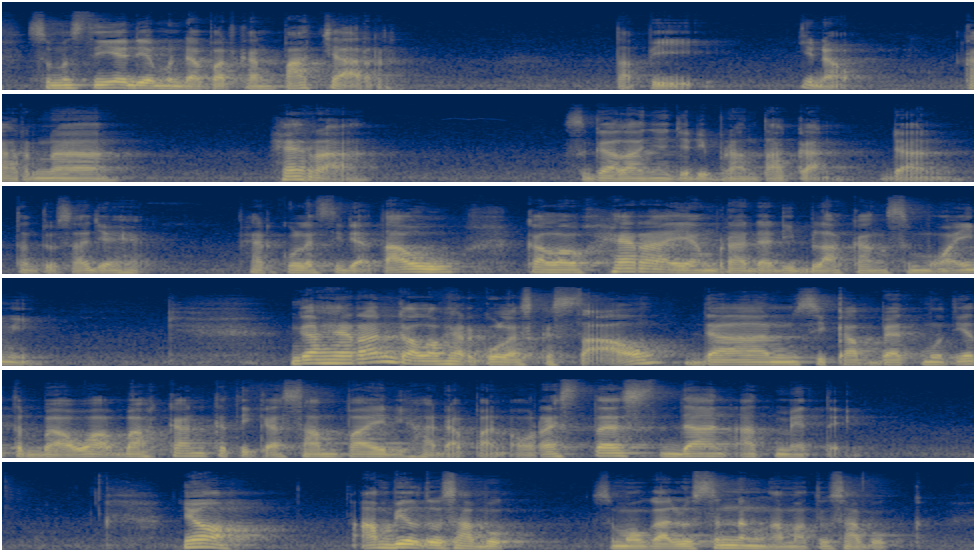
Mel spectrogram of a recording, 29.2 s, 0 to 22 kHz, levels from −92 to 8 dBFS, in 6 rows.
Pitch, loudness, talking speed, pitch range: 100 Hz, -25 LUFS, 110 wpm, 95-115 Hz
